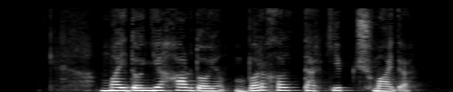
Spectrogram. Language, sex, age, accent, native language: Uzbek, female, 18-24, Toshkent shahri, Uzbek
